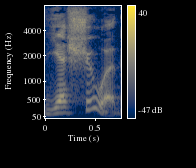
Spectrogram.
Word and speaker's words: Yeshu: And he was pointing out that the name Yeshu is actually the way in which the Galileans would have pronounced Yeshua. They had a hard time pronouncing Yeshua. I guess, you know, it had kind of like a country accent, maybe. And so they would pronounce it Yeshu.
